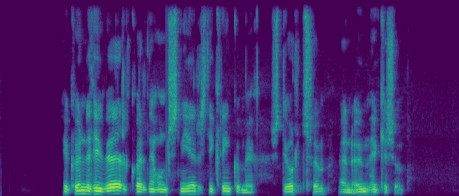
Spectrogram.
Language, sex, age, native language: Icelandic, male, 50-59, Icelandic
